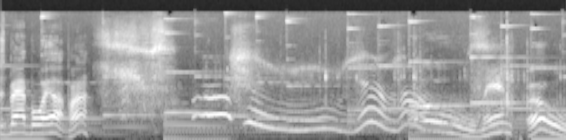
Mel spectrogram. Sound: driving noises

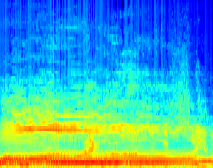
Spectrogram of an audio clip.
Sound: everyone yelling

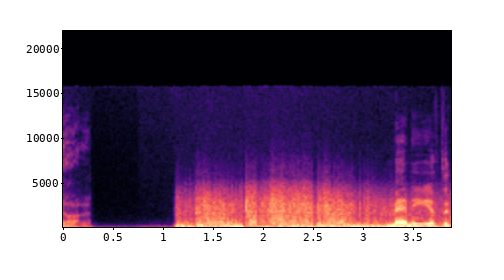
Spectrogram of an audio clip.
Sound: gunfire

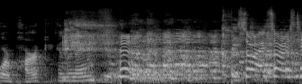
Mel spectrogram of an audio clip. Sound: audience laughter

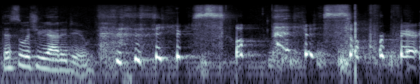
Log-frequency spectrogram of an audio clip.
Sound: laughing

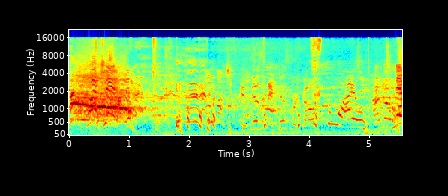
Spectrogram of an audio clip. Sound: laugh

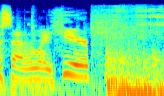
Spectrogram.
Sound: whirring

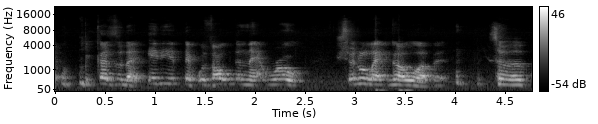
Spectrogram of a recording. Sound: laughs

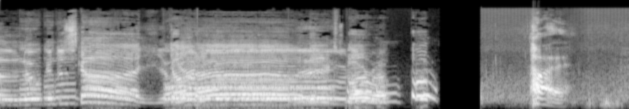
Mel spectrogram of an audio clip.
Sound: boop

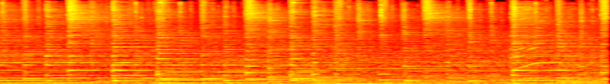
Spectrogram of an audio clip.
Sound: drone

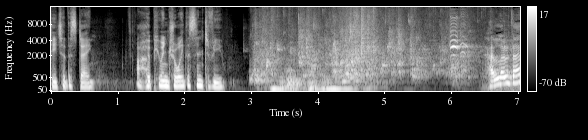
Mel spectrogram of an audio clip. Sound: sound of a rubber duck squeaking

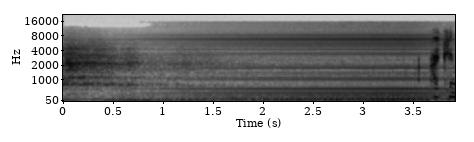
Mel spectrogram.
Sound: buzzing

